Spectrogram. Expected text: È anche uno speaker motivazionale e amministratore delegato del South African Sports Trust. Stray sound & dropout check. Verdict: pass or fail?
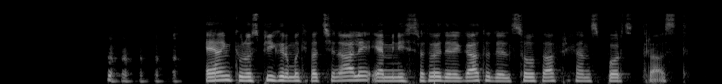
fail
